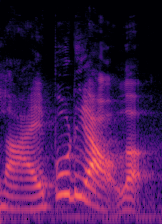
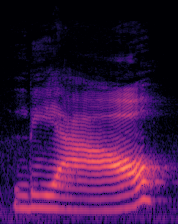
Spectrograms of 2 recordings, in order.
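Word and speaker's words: 了: party in this sentence the first character is pronounced liao right so it's like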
